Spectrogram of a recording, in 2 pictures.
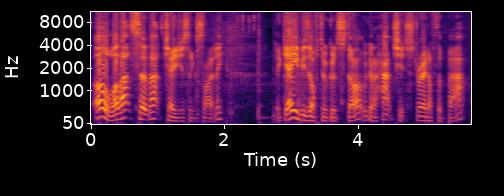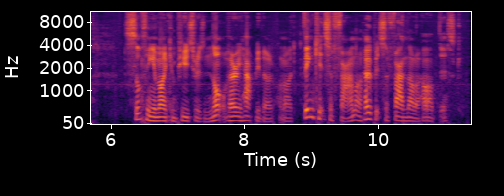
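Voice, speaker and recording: A man's voice: mid-range voice, a bit bright. An English man with a sniffly hay-fever nose gives casual, chatty, self-deprecating let's play commentary as a gaming host. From England.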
